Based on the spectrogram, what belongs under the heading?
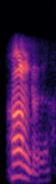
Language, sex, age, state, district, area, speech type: Kannada, male, 45-60, Karnataka, Belgaum, rural, conversation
